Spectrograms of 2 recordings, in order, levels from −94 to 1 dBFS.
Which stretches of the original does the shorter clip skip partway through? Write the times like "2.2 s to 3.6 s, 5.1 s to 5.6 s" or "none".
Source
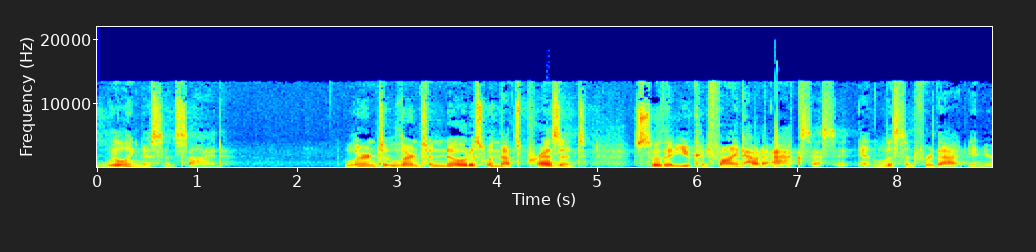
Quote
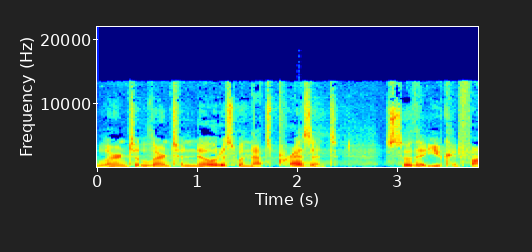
none

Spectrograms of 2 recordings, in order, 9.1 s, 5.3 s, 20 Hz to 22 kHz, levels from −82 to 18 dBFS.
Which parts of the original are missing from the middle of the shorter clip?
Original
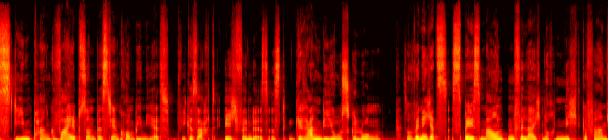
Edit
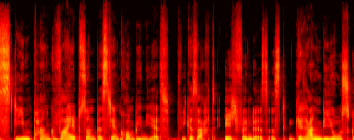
none

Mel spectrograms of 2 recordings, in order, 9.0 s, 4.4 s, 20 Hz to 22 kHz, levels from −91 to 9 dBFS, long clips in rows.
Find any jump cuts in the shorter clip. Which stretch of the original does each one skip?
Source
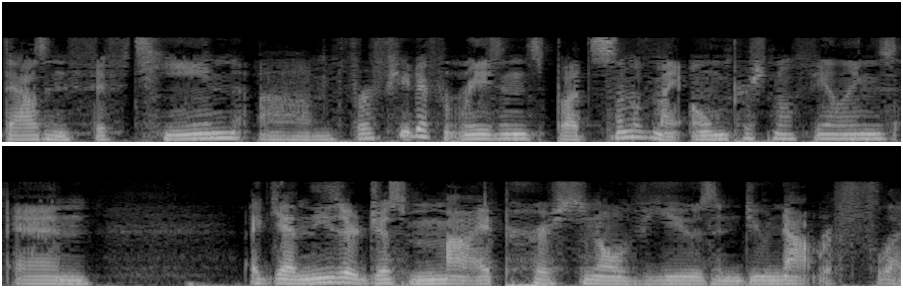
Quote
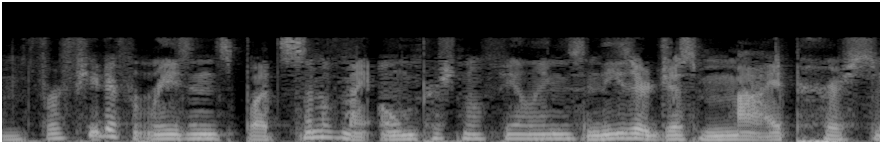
4.5 s to 6.0 s

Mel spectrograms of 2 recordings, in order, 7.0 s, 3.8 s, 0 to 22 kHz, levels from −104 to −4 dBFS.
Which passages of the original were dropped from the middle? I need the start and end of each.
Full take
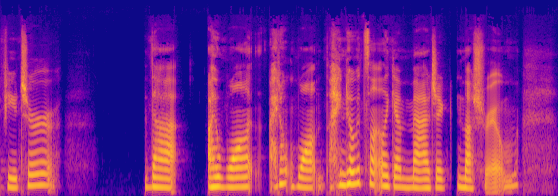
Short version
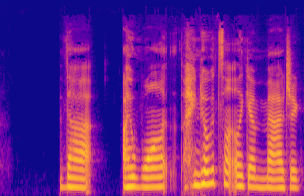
3.3 s to 4.1 s

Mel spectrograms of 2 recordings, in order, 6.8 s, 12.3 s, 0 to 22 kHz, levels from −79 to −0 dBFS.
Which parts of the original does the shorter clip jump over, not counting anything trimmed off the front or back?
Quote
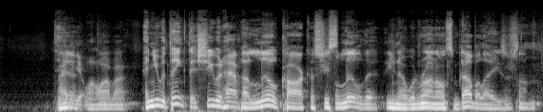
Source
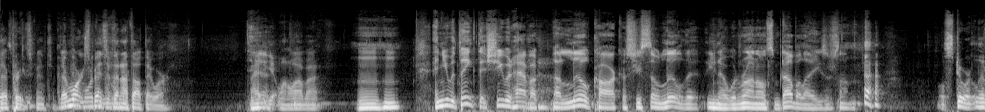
4.2 s to 5.4 s, 6.6 s to 6.9 s, 8.1 s to 8.2 s

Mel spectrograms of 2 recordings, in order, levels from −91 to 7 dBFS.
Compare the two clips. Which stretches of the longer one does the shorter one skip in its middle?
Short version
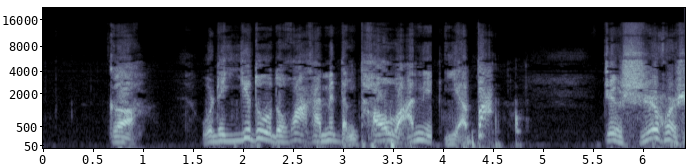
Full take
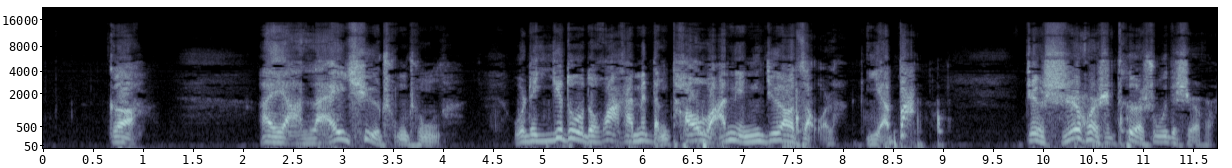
1.4 s to 4.5 s, 7.0 s to 8.1 s

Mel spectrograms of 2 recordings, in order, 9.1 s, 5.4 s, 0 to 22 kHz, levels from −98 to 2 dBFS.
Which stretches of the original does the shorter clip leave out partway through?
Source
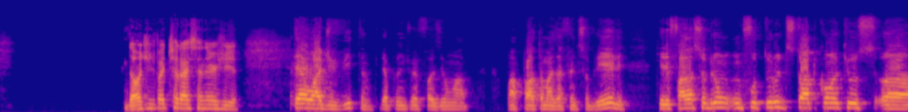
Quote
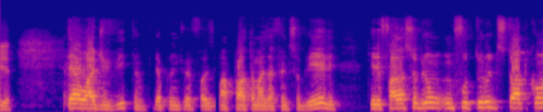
4.4 s to 5.0 s

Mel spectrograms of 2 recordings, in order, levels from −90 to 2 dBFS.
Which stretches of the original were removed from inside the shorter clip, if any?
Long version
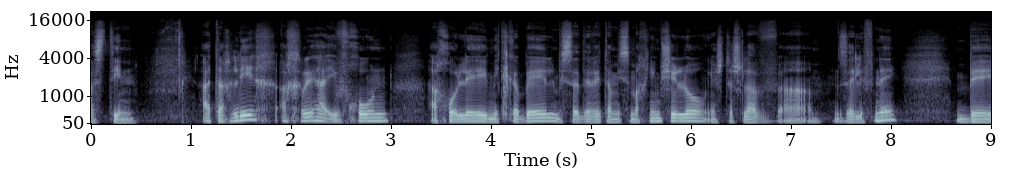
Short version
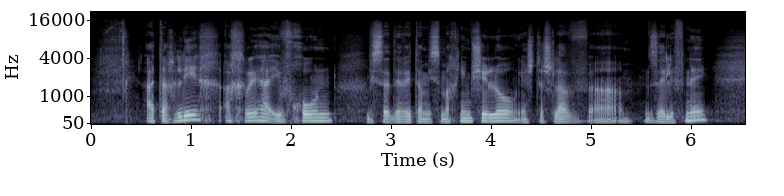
3.3 s to 4.7 s

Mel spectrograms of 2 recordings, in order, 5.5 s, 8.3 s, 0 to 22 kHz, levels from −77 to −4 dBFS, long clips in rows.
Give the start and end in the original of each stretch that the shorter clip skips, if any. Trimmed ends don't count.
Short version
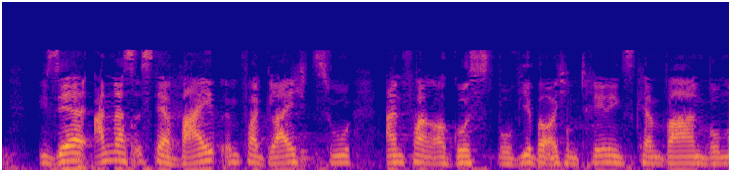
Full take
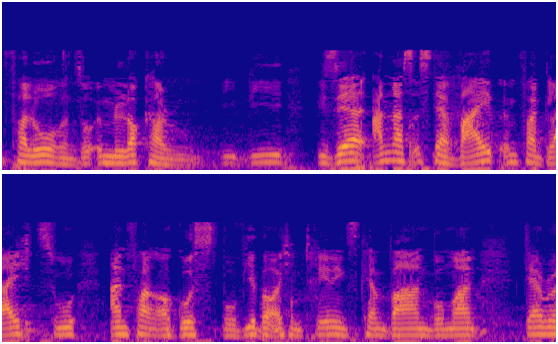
none

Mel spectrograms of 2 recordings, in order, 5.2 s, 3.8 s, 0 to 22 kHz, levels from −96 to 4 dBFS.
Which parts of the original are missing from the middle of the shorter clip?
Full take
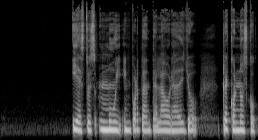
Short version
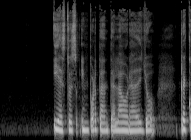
1.9 s to 2.4 s

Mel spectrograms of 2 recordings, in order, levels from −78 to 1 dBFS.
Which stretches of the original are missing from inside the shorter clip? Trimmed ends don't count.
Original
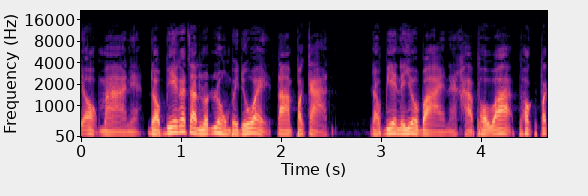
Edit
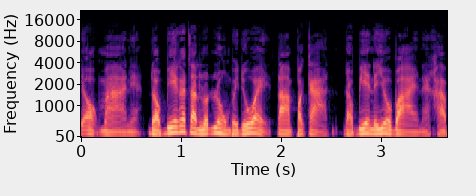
2.5 s to 2.8 s

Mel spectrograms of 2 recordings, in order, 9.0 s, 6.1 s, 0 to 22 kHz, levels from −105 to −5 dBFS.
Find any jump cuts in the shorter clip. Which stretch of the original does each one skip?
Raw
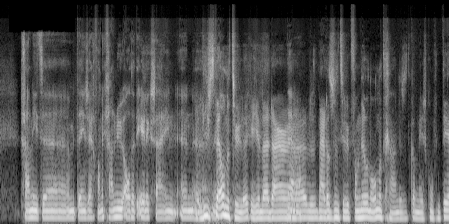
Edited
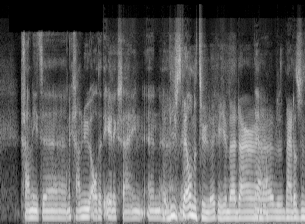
1.3 s to 2.0 s

